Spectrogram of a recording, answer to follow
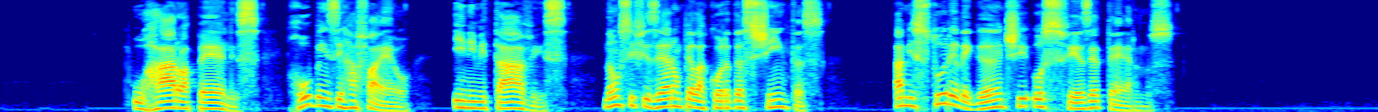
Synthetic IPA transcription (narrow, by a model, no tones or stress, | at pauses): ʊɦaɾʊapɛlɪ̰s | hubẽj̃zɪɦafaɛ̰w | inimit̪avḛjs | nɐ̃w̃sɪfizɛɾɐ̃w̃pelɐkoɾd̪ɐst͡ʃĩnt̪ɐs | ɐmist̪uɾɐeleɡɐ̃nt͡ʃɪʔʊsfezet̪ɛɾnʊs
